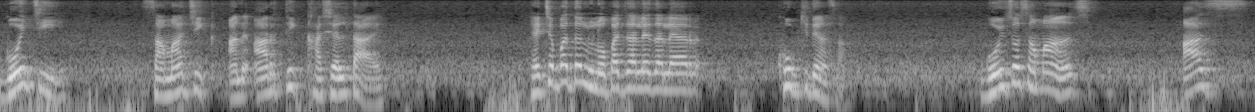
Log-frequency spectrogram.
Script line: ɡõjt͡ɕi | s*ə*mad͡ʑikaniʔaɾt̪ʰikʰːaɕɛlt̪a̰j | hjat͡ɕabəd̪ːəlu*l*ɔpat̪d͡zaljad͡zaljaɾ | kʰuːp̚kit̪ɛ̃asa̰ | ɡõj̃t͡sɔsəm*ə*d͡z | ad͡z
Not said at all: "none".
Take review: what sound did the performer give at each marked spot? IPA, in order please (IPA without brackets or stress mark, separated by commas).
a, l, a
